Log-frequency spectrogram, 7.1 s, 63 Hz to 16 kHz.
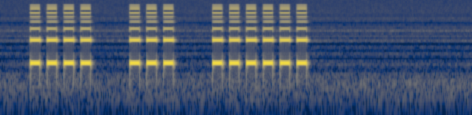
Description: Beep code, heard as beeps from a small speaker, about 780 Hz. 4-3-6.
